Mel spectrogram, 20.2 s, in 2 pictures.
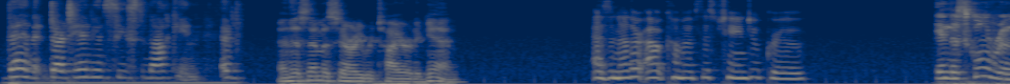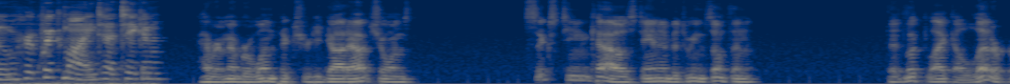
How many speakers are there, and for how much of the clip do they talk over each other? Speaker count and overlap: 5, no overlap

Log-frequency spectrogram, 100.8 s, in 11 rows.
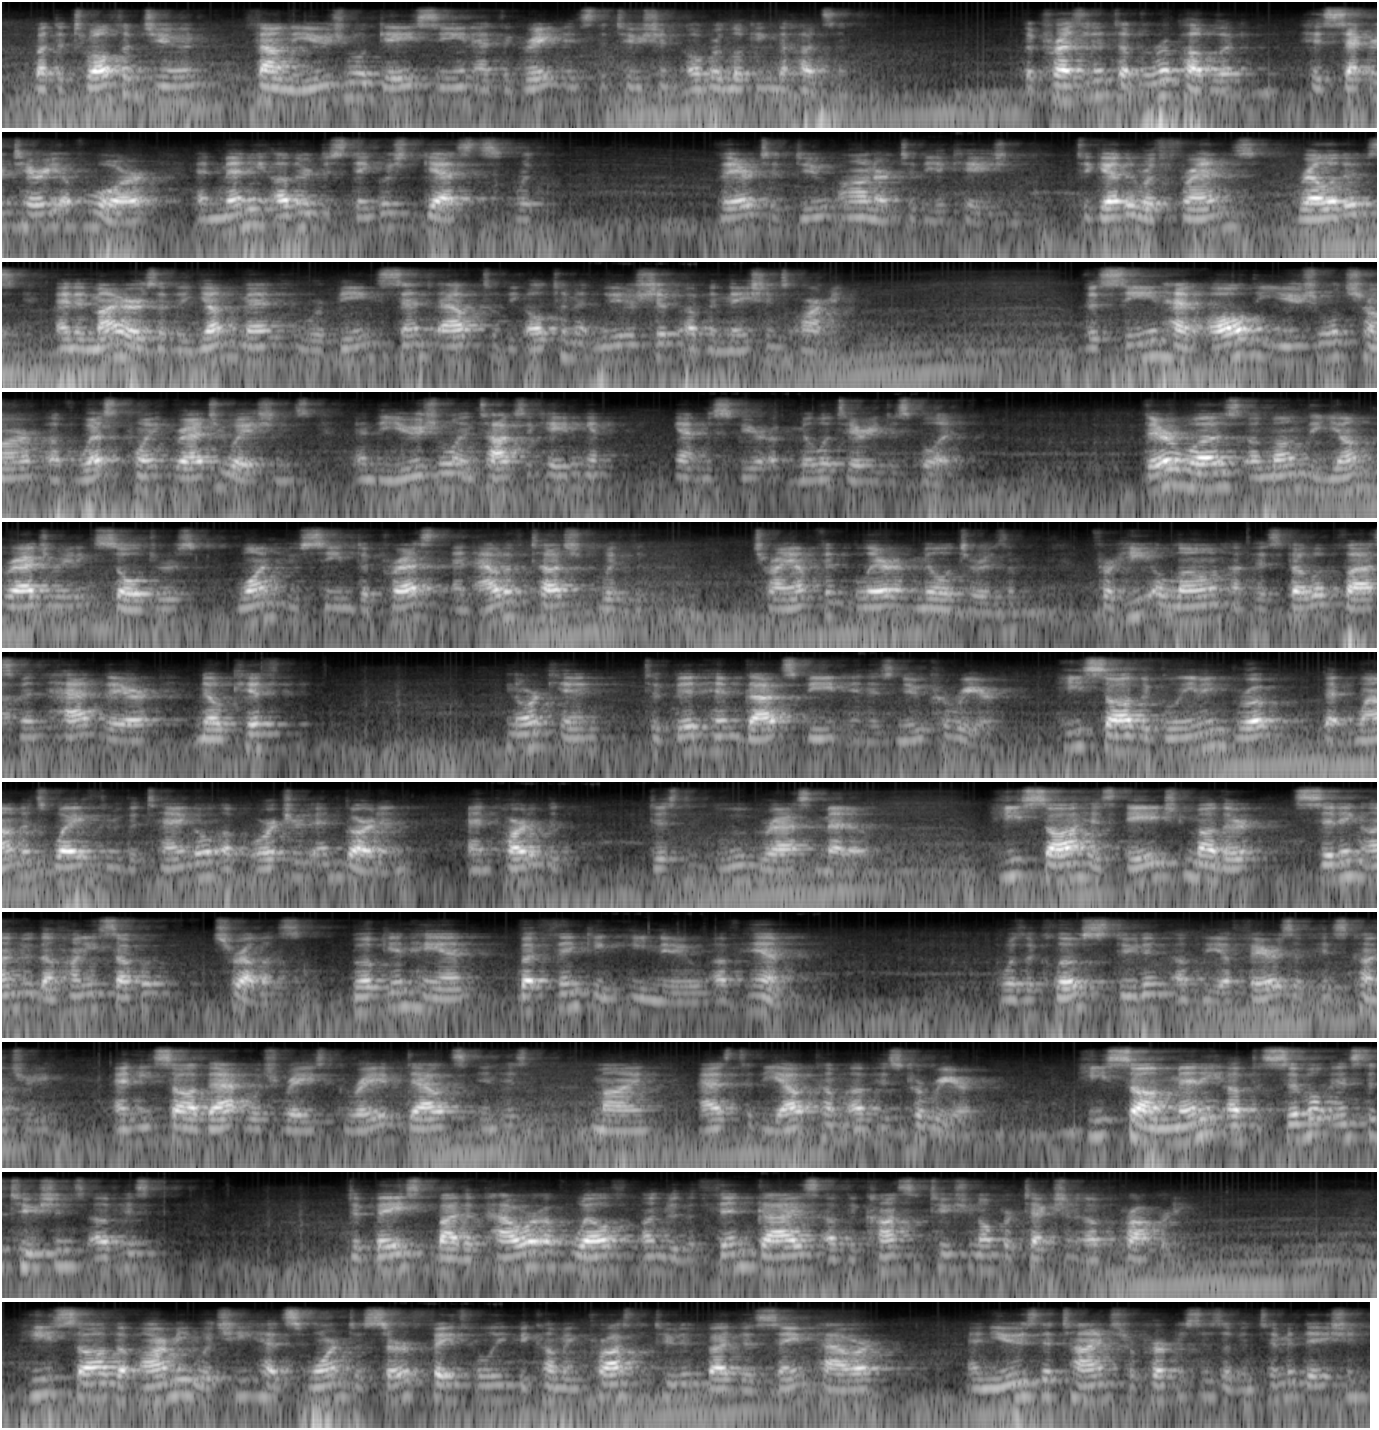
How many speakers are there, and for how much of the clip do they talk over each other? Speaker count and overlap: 1, no overlap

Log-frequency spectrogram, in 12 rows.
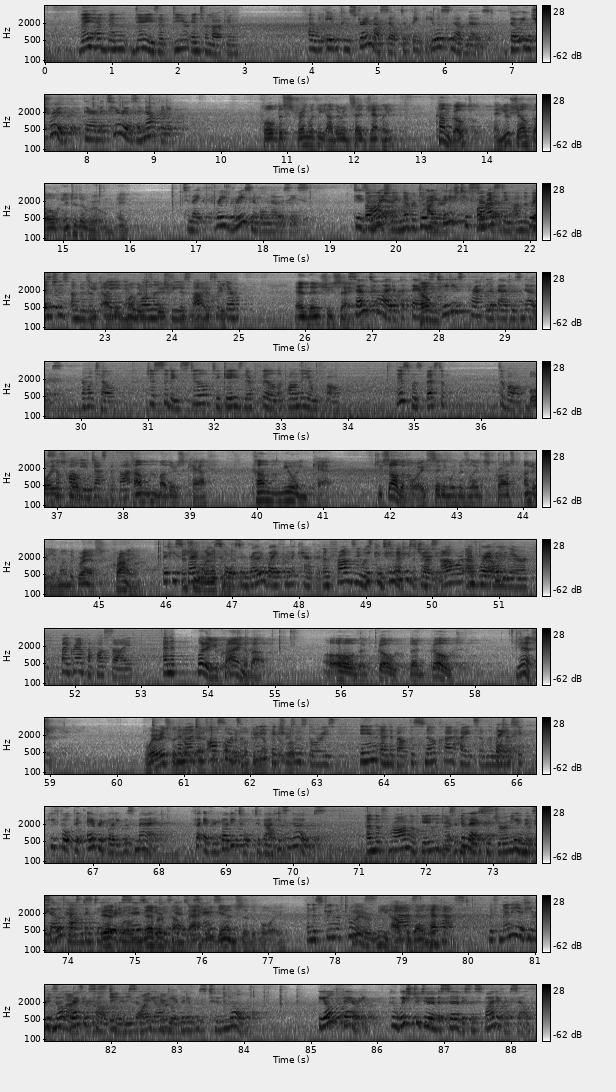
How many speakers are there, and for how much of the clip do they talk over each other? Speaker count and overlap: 3, about 28%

